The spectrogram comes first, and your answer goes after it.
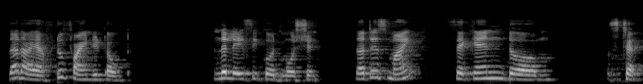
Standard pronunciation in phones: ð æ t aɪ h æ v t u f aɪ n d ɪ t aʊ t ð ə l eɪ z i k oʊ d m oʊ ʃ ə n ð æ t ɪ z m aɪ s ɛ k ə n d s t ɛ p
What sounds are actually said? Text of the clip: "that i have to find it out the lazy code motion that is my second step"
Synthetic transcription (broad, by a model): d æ t aɪ h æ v t u f aɪ n d ɪ t aʊ t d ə l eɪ s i k oʊ d m oʊ ʃ ə n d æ t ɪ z m aɪ s ɛ k ə n d s t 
